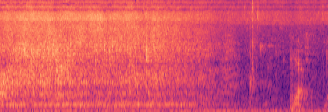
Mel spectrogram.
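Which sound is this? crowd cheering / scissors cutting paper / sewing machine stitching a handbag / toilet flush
toilet flush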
